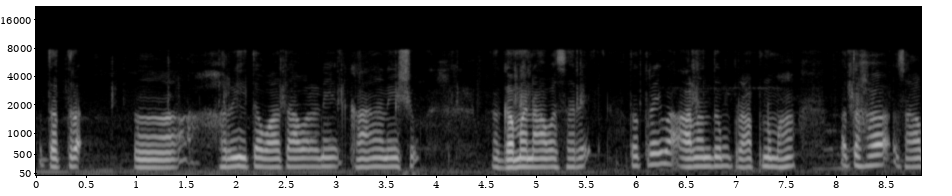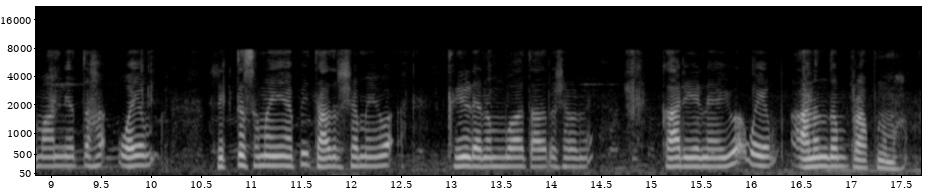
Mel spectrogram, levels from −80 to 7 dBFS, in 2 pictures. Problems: none marked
